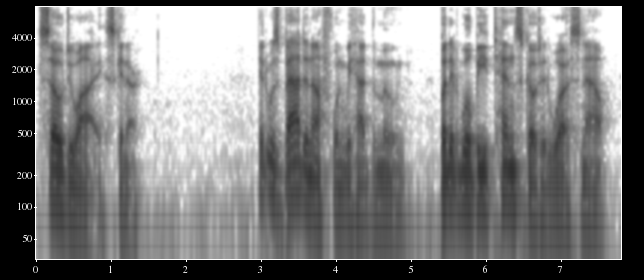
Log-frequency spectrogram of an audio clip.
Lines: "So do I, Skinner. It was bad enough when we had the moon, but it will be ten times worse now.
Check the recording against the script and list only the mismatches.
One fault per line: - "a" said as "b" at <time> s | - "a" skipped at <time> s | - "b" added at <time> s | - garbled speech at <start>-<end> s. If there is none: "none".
- "times" said as "scoted" at 6.4 s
